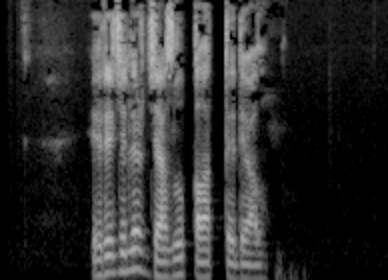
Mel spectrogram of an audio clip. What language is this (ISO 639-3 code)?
kir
